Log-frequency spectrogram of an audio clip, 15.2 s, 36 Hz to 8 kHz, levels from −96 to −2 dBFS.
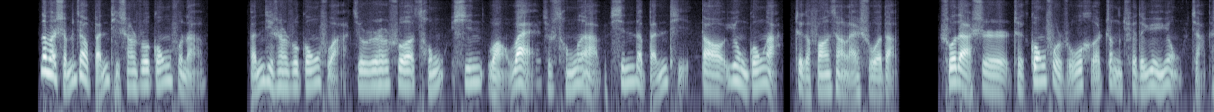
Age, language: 50-69, Chinese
